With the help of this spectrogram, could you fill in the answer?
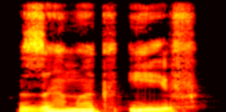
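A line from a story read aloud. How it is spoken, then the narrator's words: Drawling. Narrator (Russian): протянул Дженнифер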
